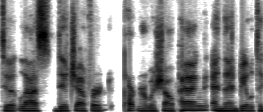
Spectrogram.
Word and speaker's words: Xiaopeng: Xiaopeng? Xiaopeng, yes. You pronounce it?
